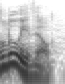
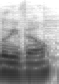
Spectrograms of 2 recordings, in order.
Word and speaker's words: Louisville: lot of time in that city about the pronunciation of the wonderful city of Louisville. Which apparently is not called Louisville.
